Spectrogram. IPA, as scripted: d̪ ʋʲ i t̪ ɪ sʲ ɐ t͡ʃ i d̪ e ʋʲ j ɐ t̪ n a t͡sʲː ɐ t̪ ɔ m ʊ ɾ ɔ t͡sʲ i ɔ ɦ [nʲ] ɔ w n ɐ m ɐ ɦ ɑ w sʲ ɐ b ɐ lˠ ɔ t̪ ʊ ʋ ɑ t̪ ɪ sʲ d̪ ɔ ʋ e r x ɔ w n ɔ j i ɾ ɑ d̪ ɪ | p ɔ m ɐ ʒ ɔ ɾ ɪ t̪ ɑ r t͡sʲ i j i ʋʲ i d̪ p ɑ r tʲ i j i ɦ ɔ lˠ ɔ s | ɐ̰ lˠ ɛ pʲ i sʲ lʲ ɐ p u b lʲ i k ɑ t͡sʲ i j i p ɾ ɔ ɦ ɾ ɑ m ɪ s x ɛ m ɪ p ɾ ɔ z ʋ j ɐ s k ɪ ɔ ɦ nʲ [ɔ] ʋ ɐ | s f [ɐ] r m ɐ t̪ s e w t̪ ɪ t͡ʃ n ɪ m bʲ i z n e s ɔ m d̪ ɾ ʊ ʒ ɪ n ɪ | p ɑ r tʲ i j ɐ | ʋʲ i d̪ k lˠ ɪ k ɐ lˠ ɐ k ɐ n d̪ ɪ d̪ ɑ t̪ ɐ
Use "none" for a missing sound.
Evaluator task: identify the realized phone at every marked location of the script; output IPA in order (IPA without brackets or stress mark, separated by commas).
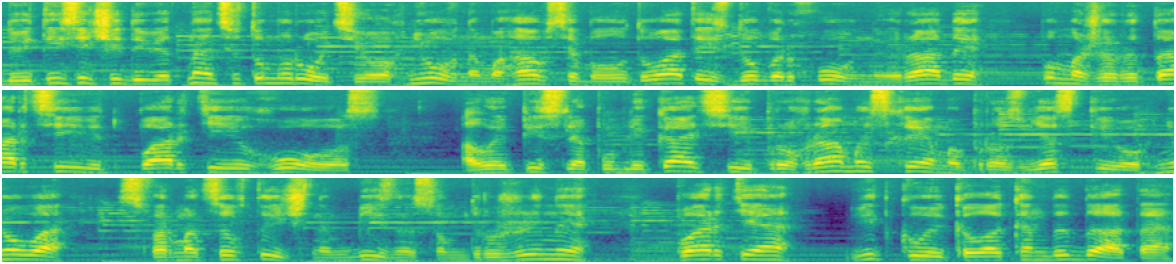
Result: nʲ, ɔ, ɐ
